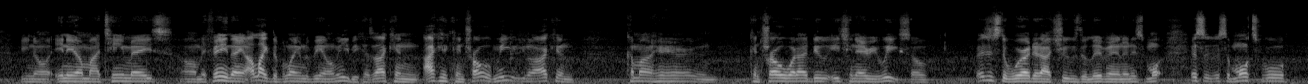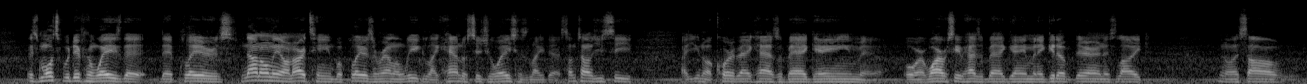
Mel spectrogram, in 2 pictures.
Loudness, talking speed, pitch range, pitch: -31 LUFS, 255 wpm, 120-145 Hz, 135 Hz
